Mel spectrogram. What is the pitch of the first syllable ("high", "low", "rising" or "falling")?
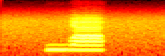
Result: high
